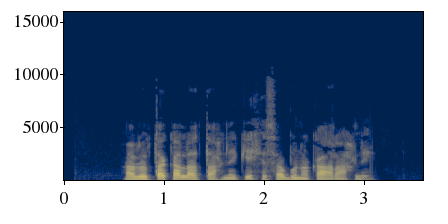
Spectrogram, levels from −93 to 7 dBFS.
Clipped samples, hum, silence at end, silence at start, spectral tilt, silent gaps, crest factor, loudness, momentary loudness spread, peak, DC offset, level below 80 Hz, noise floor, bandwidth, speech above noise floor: under 0.1%; none; 0.55 s; 0.6 s; -8.5 dB/octave; none; 22 dB; -23 LUFS; 11 LU; -2 dBFS; under 0.1%; -72 dBFS; -72 dBFS; 9.4 kHz; 49 dB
